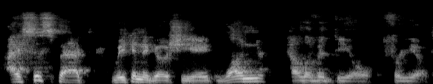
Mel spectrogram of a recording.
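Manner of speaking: ordinary talk, nothing marked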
